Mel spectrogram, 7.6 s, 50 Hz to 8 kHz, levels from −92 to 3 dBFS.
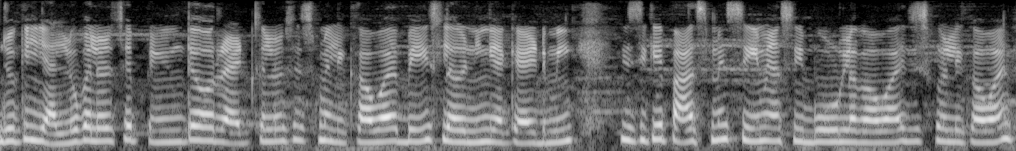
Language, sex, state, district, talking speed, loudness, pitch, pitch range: Hindi, female, Bihar, Jahanabad, 260 wpm, -15 LUFS, 245 Hz, 230-265 Hz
